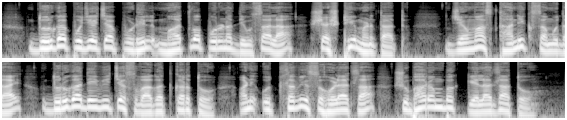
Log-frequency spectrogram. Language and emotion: Marathi, neutral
